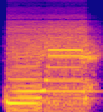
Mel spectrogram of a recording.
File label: window attention; jam; stereo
